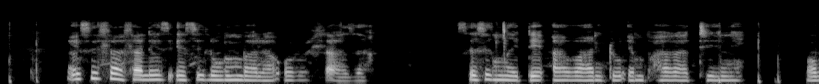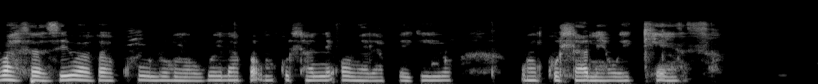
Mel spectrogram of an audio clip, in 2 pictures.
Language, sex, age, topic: North Ndebele, female, 36-49, health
